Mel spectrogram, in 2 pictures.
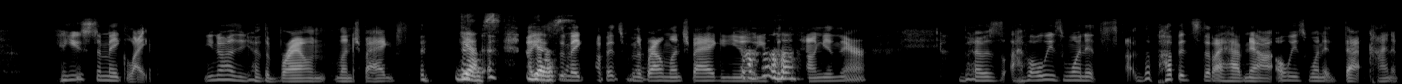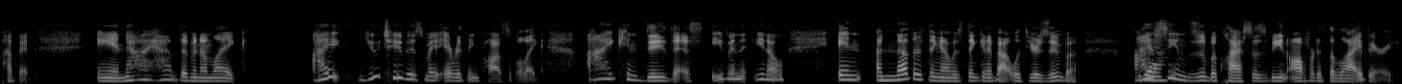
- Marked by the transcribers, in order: chuckle; background speech; chuckle; "library" said as "liberry"
- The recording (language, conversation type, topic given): English, unstructured, What is one goal you have that makes you angry when people criticize it?
- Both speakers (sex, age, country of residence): female, 40-44, United States; female, 50-54, United States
